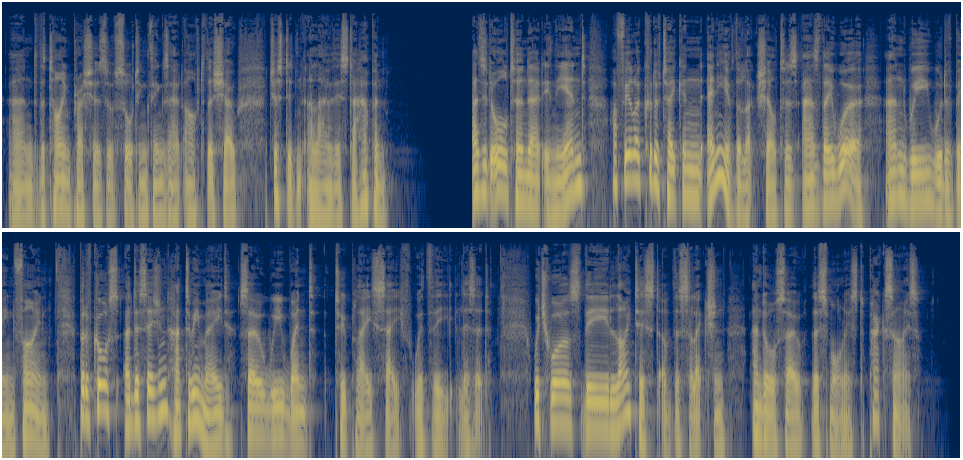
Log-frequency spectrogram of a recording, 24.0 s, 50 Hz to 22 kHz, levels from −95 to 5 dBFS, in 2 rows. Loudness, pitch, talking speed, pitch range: -23 LUFS, 95 Hz, 190 wpm, 80-120 Hz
